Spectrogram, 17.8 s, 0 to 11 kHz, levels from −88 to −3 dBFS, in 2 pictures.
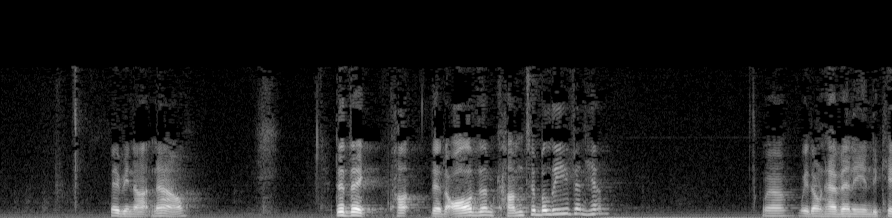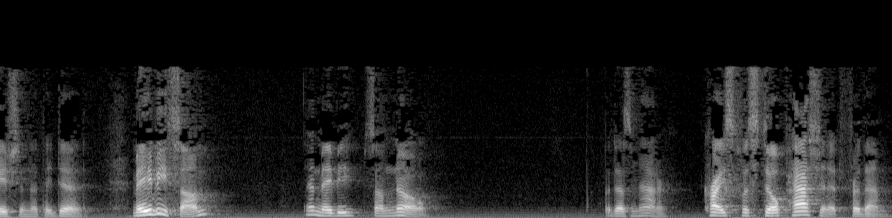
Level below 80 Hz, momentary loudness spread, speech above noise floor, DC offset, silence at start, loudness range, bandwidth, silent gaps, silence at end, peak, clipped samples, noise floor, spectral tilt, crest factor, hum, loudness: -50 dBFS; 16 LU; 33 dB; under 0.1%; 1.1 s; 8 LU; 8 kHz; none; 0.05 s; 0 dBFS; under 0.1%; -52 dBFS; -6.5 dB/octave; 22 dB; 60 Hz at -50 dBFS; -20 LUFS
